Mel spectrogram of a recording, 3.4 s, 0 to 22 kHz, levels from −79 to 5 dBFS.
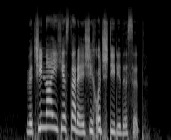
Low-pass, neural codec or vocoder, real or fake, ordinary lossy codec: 19.8 kHz; none; real; none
